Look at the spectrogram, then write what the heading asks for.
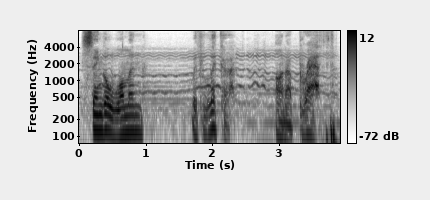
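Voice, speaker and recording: A man playing a smooth, menacing 1920s gangster boss in an audio drama, speaking in a deliberate, insinuating way. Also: fairly low pitch, music in the background. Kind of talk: period audio drama acting.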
